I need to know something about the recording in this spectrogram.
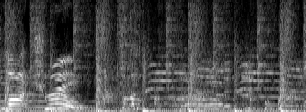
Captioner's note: crying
